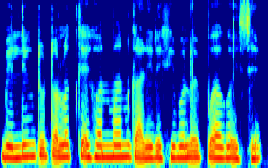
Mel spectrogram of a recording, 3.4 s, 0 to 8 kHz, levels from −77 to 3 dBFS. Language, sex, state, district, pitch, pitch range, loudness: Assamese, female, Assam, Kamrup Metropolitan, 200 Hz, 190-215 Hz, -11 LUFS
